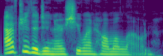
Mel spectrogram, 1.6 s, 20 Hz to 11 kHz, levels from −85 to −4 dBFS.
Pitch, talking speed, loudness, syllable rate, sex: 180 Hz, 255 wpm, -18 LUFS, 7.4 syllables/s, female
